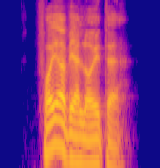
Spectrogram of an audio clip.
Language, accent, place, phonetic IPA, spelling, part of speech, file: German, Germany, Berlin, [ˈfɔɪ̯ɐveːɐ̯ˌlɔɪ̯tə], Feuerwehrleute, noun, De-Feuerwehrleute.ogg
- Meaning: nominative/accusative/genitive plural of Feuerwehrmann (or including Feuerwehrfrauen)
